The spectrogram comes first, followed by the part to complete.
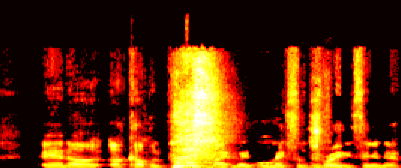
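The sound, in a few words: sneeze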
